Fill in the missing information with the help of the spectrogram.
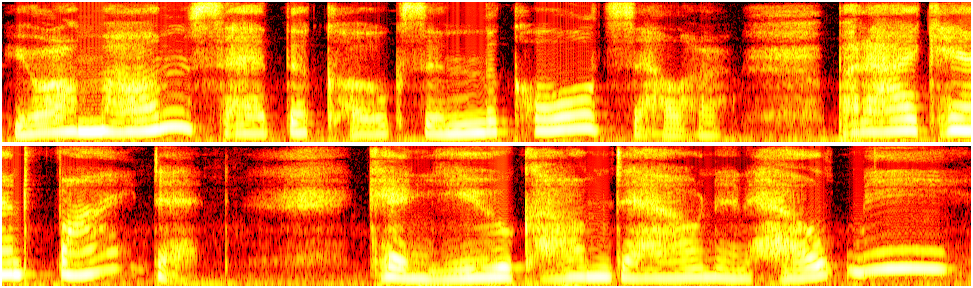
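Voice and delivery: put-on slow, breathy babysitter whisper; eerie muffled whisper. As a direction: lure the child down, slowly. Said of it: "Emily's muffled voice drifted up".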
